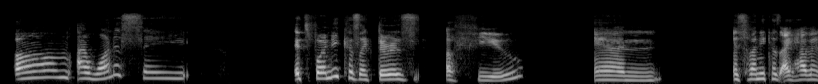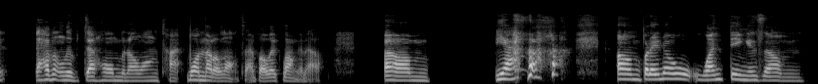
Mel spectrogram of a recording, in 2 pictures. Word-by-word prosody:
Um, 315 Hz, +4 st, +2 dB
I 270 Hz, +1 st, +3 dB
wanna 270 Hz, -, +1 dB
say 280 Hz, -, -7 dB, 1.1 s
it's 250 Hz, 0 st, +3 dB
funny 280 Hz, +7 st, +4 dB
'cause, 295 Hz, -8 st, -1 dB
like, 225 Hz, -2 st, -2 dB
there's 225 Hz, -1 st, +3 dB, 0.3 s
a -, -, 0 dB
few, 195 Hz, -, -4 dB, 0.7 s
and 200 Hz, 0 st, -1 dB, 0.7 s
it's 235 Hz, -1 st, -1 dB
funny 245 Hz, +2 st, +2 dB
'cause 245 Hz, +1 st, -3 dB
I -, -, +7 dB
haven't 220 Hz, +1 st, -1 dB, 0.3 s
I -, -, +2 dB
haven't 225 Hz, -2 st, 0 dB
lived 190 Hz, -2 st, -3 dB
at 185 Hz, 0 st, +4 dB
home 180 Hz, -1 st, -4 dB
in 170 Hz, -, -7 dB
a 165 Hz, 0 st, -2 dB
long 175 Hz, 0 st, -7 dB
ti 160 Hz, -, -5 dB
well, 205 Hz, -1 st, +2 dB
not 190 Hz, -2 st, +1 dB
a -, -, +1 dB
long 155 Hz, -, -6 dB
time, -, -, -8 dB
but, -, -, 0 dB
like, 165 Hz, 0 st, -4 dB
long -, -, -3 dB
enough, -, -, -10 dB, 0.6 s
um 185 Hz, -3 st, +3 dB, 0.6 s
yeah, 245 Hz, 0 st, +6 dB, 1.0 s
um, 240 Hz, -2 st, +4 dB
but 240 Hz, -, +5 dB
I 235 Hz, -, +5 dB
know 255 Hz, 0 st, +2 dB
one 220 Hz, -1 st, +1 dB
thing 225 Hz, -2 st, 0 dB
is, 200 Hz, -1 st, -5 dB
um, 170 Hz, -3 st, -4 dB
220 Hz, 165 wpm, -24 LUFS, 190-255 Hz, 1.1 s, I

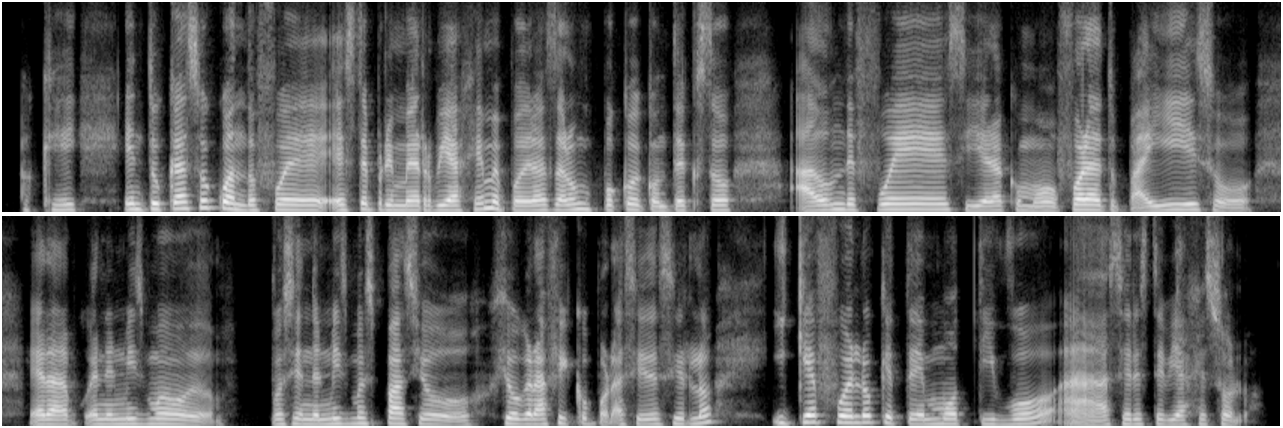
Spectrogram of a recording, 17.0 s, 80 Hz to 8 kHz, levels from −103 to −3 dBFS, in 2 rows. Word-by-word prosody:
Okey. 190 Hz, +3 st, -7 dB, 0.3 s
En 210 Hz, -1 st, +1 dB
tu 215 Hz, -1 st, +4 dB
caso, 240 Hz, +3 st, +3 dB
cuando 195 Hz, -6 st, +5 dB
fue 190 Hz, -1 st, +3 dB
este 190 Hz, +3 st, 0 dB
primer 180 Hz, -3 st, +1 dB
viaje, 180 Hz, +4 st, +2 dB
¿me 245 Hz, -1 st, +4 dB
podrías 175 Hz, +2 st, +2 dB
dar 185 Hz, 0 st, +3 dB
un 210 Hz, 0 st, -1 dB
poco 200 Hz, +1 st, -2 dB
de 195 Hz, -, -2 dB
contexto 175 Hz, +3 st, -1 dB, 0.4 s
a 165 Hz, -, +3 dB
dónde 200 Hz, +2 st, +1 dB
fue, 205 Hz, +1 st, +3 dB
si 175 Hz, -5 st, -7 dB
era 170 Hz, +1 st, +2 dB
como 165 Hz, -2 st, -3 dB
fuera 195 Hz, +4 st, +7 dB
de 185 Hz, -, +3 dB
tu 170 Hz, -, -11 dB
país, 195 Hz, +6 st, -1 dB
o 135 Hz, 0 st, -4 dB, 0.4 s
era 175 Hz, 0 st, +2 dB
en 175 Hz, +1 st, -2 dB
el 180 Hz, -, -1 dB
mismo, 190 Hz, -1 st, 0 dB, 0.5 s
pues 185 Hz, +2 st, -5 dB
sí, -, -, -3 dB
en 180 Hz, -1 st, -1 dB
el 175 Hz, -, 0 dB
mismo 195 Hz, +2 st, -3 dB
espacio 185 Hz, -6 st, -1 dB
geográfico, 190 Hz, 0 st, -1 dB
por -, -, -5 dB
así 175 Hz, +1 st, -5 dB
decirlo, 195 Hz, +6 st, -3 dB, 0.4 s
y 220 Hz, -4 st, -8 dB
qué 255 Hz, 0 st, +5 dB
fue 245 Hz, -1 st, +3 dB
lo 245 Hz, +1 st, +1 dB
que 230 Hz, -3 st, -2 dB
te 185 Hz, -5 st, -2 dB
motivó 185 Hz, +2 st, -3 dB
a -, -, 0 dB
hacer 180 Hz, +3 st, -4 dB
este 180 Hz, 0 st, -7 dB
viaje 170 Hz, +1 st, -5 dB
solo? -, -, -7 dB
185 Hz, 185 wpm, -21 LUFS, 175-205 Hz, 0.5 s, fuera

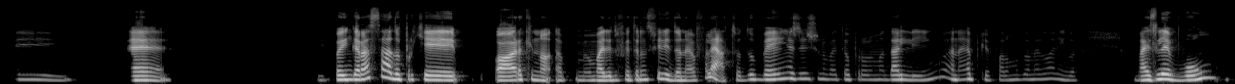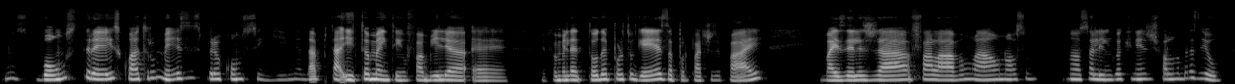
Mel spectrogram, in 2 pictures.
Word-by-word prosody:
Sim, 215 Hz, -3 st, -14 dB, 0.6 s
é. 195 Hz, -2 st, +6 dB, 1.5 s
E, 195 Hz, -, -20 dB
foi 215 Hz, 0 st, +7 dB
engraçado 240 Hz, +5 st, +5 dB
porque 205 Hz, -3 st, +5 dB, 0.3 s
a 190 Hz, 0 st, +7 dB
hora 195 Hz, +3 st, +7 dB
que 220 Hz, -, -7 dB
nó 185 Hz, -4 st, +1 dB, 0.3 s
o -, -, -13 dB
meu 190 Hz, 0 st, -9 dB
marido 190 Hz, 0 st, +2 dB
foi 205 Hz, -, -4 dB
transferido, 220 Hz, 0 st, -1 dB
né? 180 Hz, -1 st, -3 dB
Eu -, -, -7 dB
falei: 175 Hz, -3 st, +2 dB
"Ah, -, -, -2 dB
tudo 205 Hz, +3 st, -7 dB
bem, 225 Hz, +4 st, 0 dB
a -, -, -1 dB
gente 255 Hz, 0 st, -9 dB
não 245 Hz, -, -11 dB
vai 230 Hz, -1 st, -17 dB
ter 225 Hz, -, -13 dB
o -, -, -9 dB
problema 220 Hz, -1 st, -17 dB
da 220 Hz, 0 st, -2 dB
língua, 220 Hz, +8 st, -7 dB
né? 225 Hz, +3 st, -4 dB
Porque 230 Hz, -3 st, -16 dB
falamos 210 Hz, +2 st, -19 dB
a 230 Hz, -, -18 dB
mesma 240 Hz, +3 st, -17 dB
língua," 205 Hz, -5 st, -18 dB, 0.6 s
mas 200 Hz, 0 st, +2 dB
levou 235 Hz, +6 st, +4 dB, 0.2 s
uns 260 Hz, -1 st, -17 dB
bons 225 Hz, +7 st, 0 dB
3, 255 Hz, 0 st, 0 dB
4 245 Hz, +5 st, -4 dB
meses 270 Hz, +7 st, -4 dB
pra 250 Hz, -5 st, -4 dB
eu 250 Hz, -, -3 dB
conseguir 235 Hz, -4 st, -9 dB
me 240 Hz, +1 st, -15 dB
adaptar, 230 Hz, -1 st, -3 dB
e 215 Hz, -, +3 dB
também 235 Hz, -1 st, +3 dB
tenho 195 Hz, -2 st, -6 dB
família 200 Hz, -1 st, -1 dB
eh, 175 Hz, -1 st, -9 dB, 0.3 s
minha 175 Hz, -, -27 dB
família 200 Hz, +3 st, -1 dB
toda 210 Hz, +2 st, -1 dB
é -, -, -2 dB
portuguesa 230 Hz, -1 st, -1 dB
por 200 Hz, -1 st, -14 dB
parte 190 Hz, +1 st, -10 dB
de 200 Hz, -, -18 dB
pai, 205 Hz, +8 st, -3 dB, 0.5 s
mas 190 Hz, -1 st, 0 dB
eles 200 Hz, 0 st, +1 dB
já 205 Hz, +2 st, 0 dB
falavam 215 Hz, 0 st, -3 dB
lá 215 Hz, -1 st, -3 dB
o 230 Hz, -, -5 dB
nosso 235 Hz, +2 st, -8 dB, 0.3 s
nossa 240 Hz, 0 st, -5 dB
língua 230 Hz, +1 st, -4 dB
que 245 Hz, +1 st, -18 dB
nem 240 Hz, -, -2 dB
a -, -, -8 dB
gente 245 Hz, -1 st, -15 dB
fala 245 Hz, 0 st, -7 dB
no 250 Hz, -, -8 dB
Brasil, 255 Hz, -8 st, -8 dB
220 Hz, 190 wpm, -23 LUFS, 200-240 Hz, 1.5 s, foi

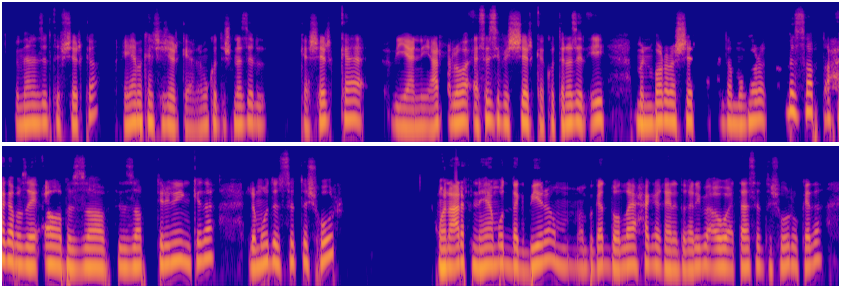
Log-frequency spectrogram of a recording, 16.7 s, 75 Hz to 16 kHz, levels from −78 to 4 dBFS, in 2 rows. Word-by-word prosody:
إن 145 Hz, +1 st, -1 dB
أنا 155 Hz, -, +2 dB
نزلت 155 Hz, 0 st, -3 dB
في -, -, -4 dB
شركة، 205 Hz, +9 st, -2 dB, 0.2 s
هي 155 Hz, +2 st, +2 dB
ما 165 Hz, -, +3 dB
كانتش 160 Hz, -3 st, -1 dB
شركة، 140 Hz, -2 st, -1 dB
يعني 130 Hz, 0 st, -8 dB
ما 145 Hz, -, -4 dB
كنتش 150 Hz, -1 st, -5 dB
نازل 150 Hz, 0 st, -2 dB, 0.3 s
كشركة 170 Hz, +5 st, 0 dB, 0.3 s
يعني 135 Hz, -1 st, +1 dB
عارفة 155 Hz, +3 st, +1 dB
اللي 160 Hz, -, +3 dB
هو 170 Hz, -, +4 dB
أساسي 165 Hz, +3 st, -1 dB
في -, -, -7 dB
الشركة 150 Hz, 0 st, +3 dB
كنت 150 Hz, +1 st, -4 dB
نازل 155 Hz, -1 st, +2 dB
إيه، 175 Hz, +2 st, +2 dB, 0.3 s
من 150 Hz, -1 st, +3 dB
بَرّه 170 Hz, +1 st, +3 dB
الشركة 165 Hz, -1 st, +3 dB, 0.2 s
كده 160 Hz, 0 st, -3 dB
مجرّد 170 Hz, +4 st, 0 dB, 0.2 s
بالضبط، 240 Hz, -3 st, +1 dB
حاجة 200 Hz, 0 st, +2 dB
بزي 170 Hz, -2 st, +3 dB
آه، 175 Hz, -1 st, +5 dB
بالضبط، 155 Hz, -1 st, +1 dB
بالضبط، 160 Hz, 0 st, 0 dB, 0.2 s
training 190 Hz, +2 st, +2 dB
كده 215 Hz, +3 st, 0 dB, 0.3 s
لمُدّة 180 Hz, +5 st, +2 dB
6 190 Hz, +2 st, -5 dB
شهور، 210 Hz, +7 st, -1 dB, 1.0 s
وأنا 155 Hz, 0 st, +7 dB
عارف 170 Hz, +1 st, +4 dB
إن 155 Hz, -, +3 dB
هي 165 Hz, +2 st, +4 dB
مُدّة 165 Hz, -1 st, +1 dB
كبيرة، 175 Hz, +8 st, +1 dB
م 160 Hz, -3 st, -7 dB
بجد 165 Hz, +1 st, -2 dB
والله 165 Hz, +3 st, +2 dB
حاجة 170 Hz, 0 st, -1 dB
كانت 150 Hz, -1 st, 0 dB
غريبة 160 Hz, +3 st, -1 dB
أوي 155 Hz, +1 st, +3 dB
وقتها 155 Hz, 0 st, +1 dB
6 160 Hz, -1 st, -7 dB
شهور 165 Hz, +2 st, -3 dB
وكده، 165 Hz, +6 st, -3 dB
160 Hz, 205 wpm, -23 LUFS, 150-175 Hz, 1.0 s, وأنا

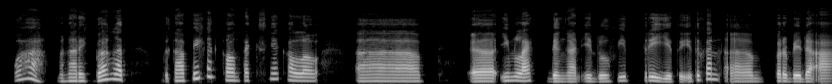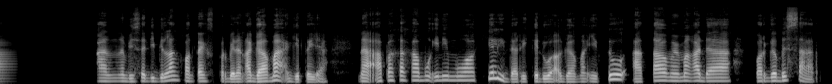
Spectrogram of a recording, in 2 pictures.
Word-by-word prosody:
Wah, 240 Hz, +3 st, -2 dB
menarik 165 Hz, +1 st, 0 dB
banget, 225 Hz, +3 st, +4 dB, 0.3 s
tetapi 175 Hz, +10 st, 0 dB
kan 360 Hz, +2 st, -3 dB
konteksnya 185 Hz, +7 st, -1 dB
kalau, 170 Hz, -6 st, +2 dB, 0.3 s
eee 150 Hz, 0 st, +1 dB, 0.6 s
eee, 145 Hz, +1 st, +6 dB
Imlek 175 Hz, -1 st, +4 dB
dengan 135 Hz, -2 st, +1 dB
Idul 140 Hz, -1 st, 0 dB
Fitri 175 Hz, 0 st, -1 dB
gitu, -, -, -8 dB
itu -, -, -5 dB
kan, 245 Hz, -3 st, +2 dB
mmm, 140 Hz, +1 st, -2 dB, 0.2 s
perbedaan 140 Hz, -2 st, +2 dB, 1.1 s
bisa 140 Hz, +2 st, -2 dB
dibilang 155 Hz, +7 st, 0 dB
konteks 150 Hz, -4 st, -2 dB
perbedaan 135 Hz, -1 st, +1 dB
agama 145 Hz, 0 st, +5 dB
gitu 125 Hz, -2 st, -2 dB
ya? -, -, -6 dB, 0.3 s
Nah -, -, +4 dB
apakah 190 Hz, 0 st, -1 dB
kamu 190 Hz, -1 st, 0 dB
ini 195 Hz, +2 st, -2 dB
mewakili 195 Hz, +7 st, 0 dB
dari 125 Hz, +1 st, -3 dB
kedua 135 Hz, -2 st, 0 dB
agama 130 Hz, +1 st, -3 dB
itu 225 Hz, -, 0 dB
atau 135 Hz, +8 st, +2 dB
memang 175 Hz, 0 st, -1 dB
ada 160 Hz, -1 st, +1 dB, 0.2 s
keluarga 160 Hz, +2 st, +1 dB
besar? 185 Hz, +3 st, -3 dB
160 Hz, 140 wpm, -22 LUFS, 140-190 Hz, 1.1 s, eee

